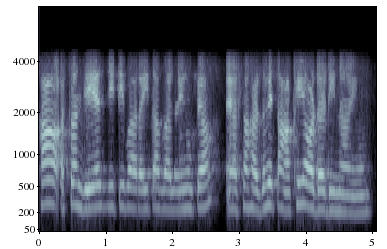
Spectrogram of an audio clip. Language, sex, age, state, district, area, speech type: Sindhi, female, 30-45, Maharashtra, Thane, urban, conversation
